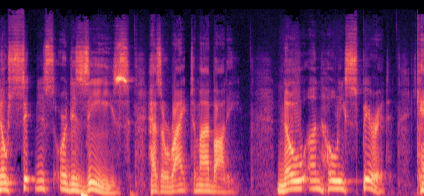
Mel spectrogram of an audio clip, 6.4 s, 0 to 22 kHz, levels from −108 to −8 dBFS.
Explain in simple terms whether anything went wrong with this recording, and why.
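A phantom power thump hits the speech at about 1.23 seconds, right after "sickness or", and lasts until about 1.35 seconds. It is a deep, dull knock, like something bumping the microphone. It fades fast, in roughly 30 milliseconds. The cause is power to the microphone being switched on or off while it was recording. That sudden electrical jump leaks through the input's parts and comes out as a low thud.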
